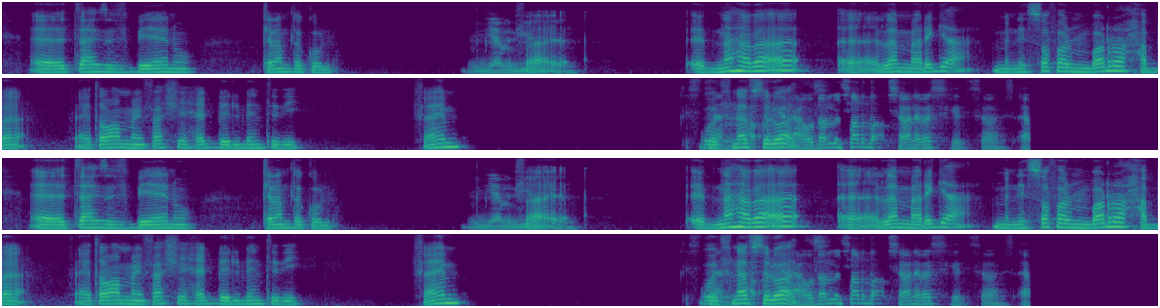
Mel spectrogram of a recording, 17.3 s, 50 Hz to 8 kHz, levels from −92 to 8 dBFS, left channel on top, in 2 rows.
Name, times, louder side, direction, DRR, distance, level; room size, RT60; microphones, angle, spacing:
voice 1, 0.2-1.5 2.0-2.5 3.9-4.2 5.1-8.9 9.2-10.9 11.8-12.2 13.9-14.6, right 1 dB, 20° right, 1.0 m, -27 dB
voice 2, 3.5-4.3 13.8-16.4, left 1 dB, 15° left, 4.6 m, -38 dB
head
